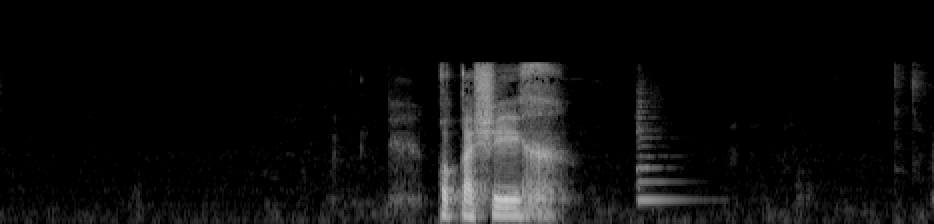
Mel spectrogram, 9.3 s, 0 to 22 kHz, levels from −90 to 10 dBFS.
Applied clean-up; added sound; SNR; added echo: none; Bowed string instrument; 16 dB; none.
